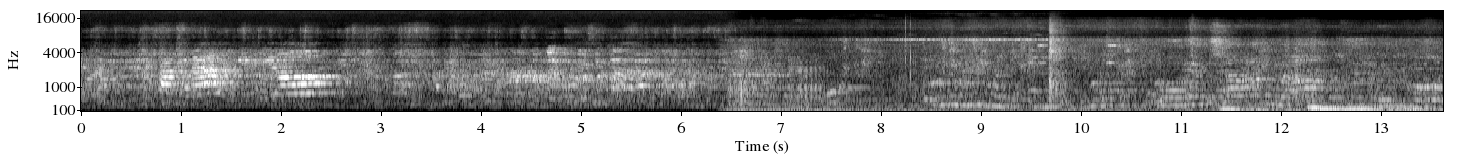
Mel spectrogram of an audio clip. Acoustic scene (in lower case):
cafe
